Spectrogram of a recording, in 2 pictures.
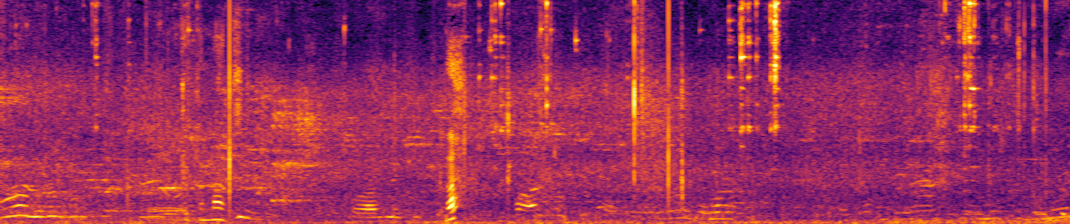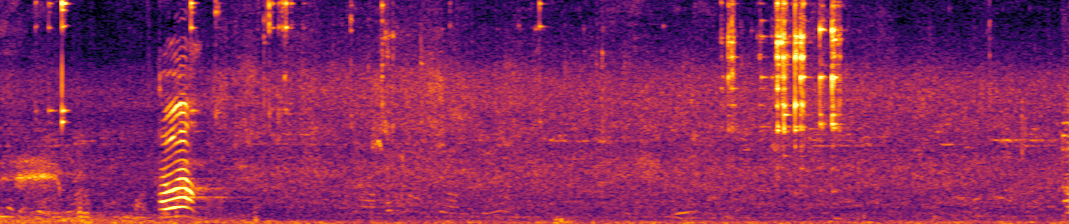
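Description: A young girl squeals and babbles nearby.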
